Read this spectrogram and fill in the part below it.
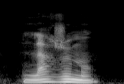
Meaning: mainly; mostly
- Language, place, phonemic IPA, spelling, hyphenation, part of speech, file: French, Paris, /laʁ.ʒə.mɑ̃/, largement, lar‧ge‧ment, adverb, Fr-largement.ogg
